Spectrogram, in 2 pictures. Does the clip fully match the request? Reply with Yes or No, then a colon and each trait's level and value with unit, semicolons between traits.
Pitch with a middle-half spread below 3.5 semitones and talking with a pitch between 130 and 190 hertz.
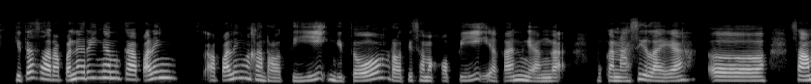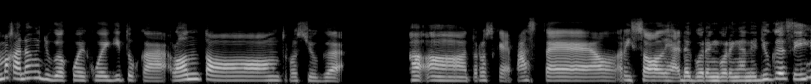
Yes: narrow, 2.6 semitones; medium, 185 Hz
